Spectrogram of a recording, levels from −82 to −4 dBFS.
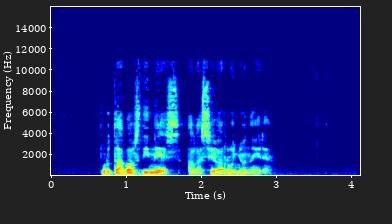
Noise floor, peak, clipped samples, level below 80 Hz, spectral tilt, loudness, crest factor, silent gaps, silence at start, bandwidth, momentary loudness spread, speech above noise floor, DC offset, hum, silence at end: -68 dBFS; -8 dBFS; under 0.1%; -66 dBFS; -5 dB/octave; -26 LUFS; 20 dB; none; 0.65 s; 11.5 kHz; 15 LU; 43 dB; under 0.1%; none; 1.2 s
